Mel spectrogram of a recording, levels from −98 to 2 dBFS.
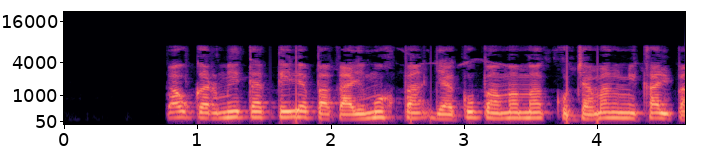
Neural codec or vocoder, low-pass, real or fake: none; 7.2 kHz; real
